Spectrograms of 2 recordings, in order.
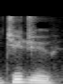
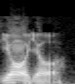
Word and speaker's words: Juju: Yeah, actually, that's one of the things I thought about when I saw the Juju video demo this morning. Oh, you pronounce it wrongly. It's yo-yo.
